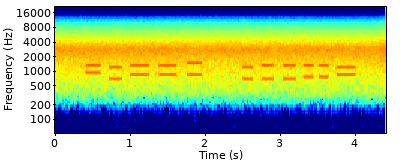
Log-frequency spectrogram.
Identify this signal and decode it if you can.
DTMF, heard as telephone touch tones, dialled by hand, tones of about 180 ms, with radio hiss and a squelch burst at the end. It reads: 01889 122557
